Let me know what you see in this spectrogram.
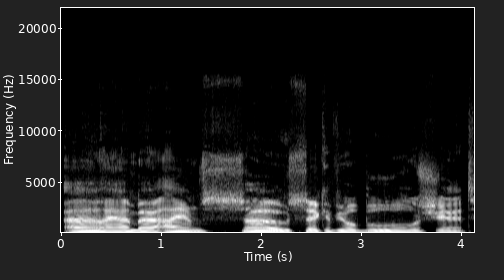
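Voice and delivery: slow, drawn-out, drawling movie-star voice. Acting out an imagined fight between two celebrities: Johnny Depp impression. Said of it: "here's how I think it went".

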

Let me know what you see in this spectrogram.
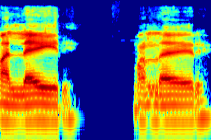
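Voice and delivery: Southern American accent. Trying out a phrase the way they want to say it, in a southern accent. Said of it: "I want to say with a southern accent".

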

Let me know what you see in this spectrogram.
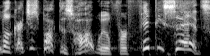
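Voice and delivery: squeaky, very high voice. Telling another speaker about a garage-sale hustle, squeaky Gary Vee impression. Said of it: "He has a squeaky voice".

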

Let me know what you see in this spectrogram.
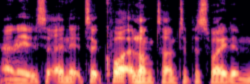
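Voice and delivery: ordinary delivery

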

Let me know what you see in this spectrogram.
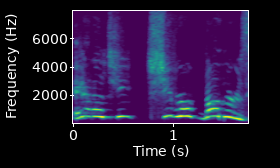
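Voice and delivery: reenacted excited outburst. Recalling waking her husband, the speaker retells an excited outburst. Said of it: "I was so excited".

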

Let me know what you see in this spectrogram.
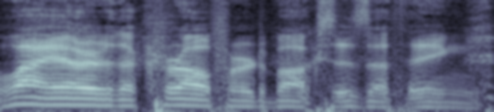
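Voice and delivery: very loud, booming put-on pirate voice. Trying out accents and mixing them up, asking a question in a pirate accent. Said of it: "That's definitely pirate".

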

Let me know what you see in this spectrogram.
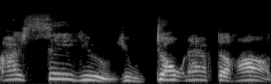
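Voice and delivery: furious, drawn-out angry screaming. Recounting a man in a parking garage at night, the speaker retells his screaming. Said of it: "starts screaming at me".

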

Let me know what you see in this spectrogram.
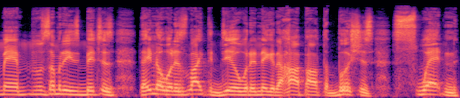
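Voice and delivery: usual speaking voice

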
